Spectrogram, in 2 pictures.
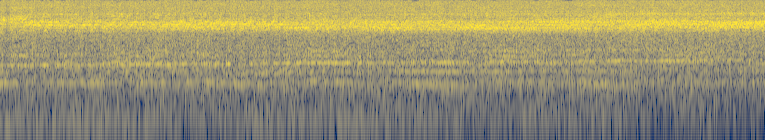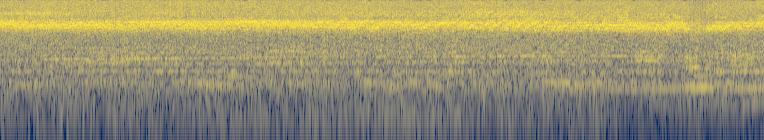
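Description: Electronic dance music build-up played very loud over a festival sound system: a steady rush of white noise with thin synth tones slowly rising in pitch and the bass cut out, the riser that leads into a drop.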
